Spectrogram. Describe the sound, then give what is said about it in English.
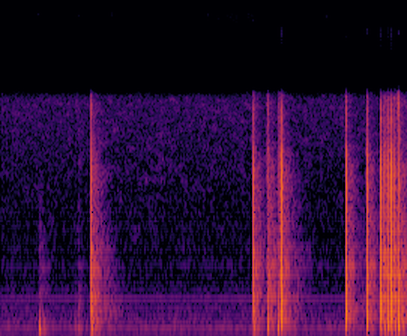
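Recorded electrical firing of a place cell in a rat hippocampus, played back as sharp clicks. A few isolated pops come early, then a quick cluster of clicks, then a rapid burst at the end. “I'm hoping this, you'll hear a place cell actually firing. This is a genuine cell from a hippocampus firing,”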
